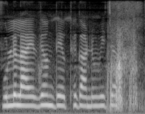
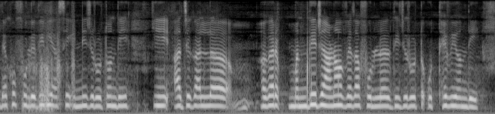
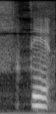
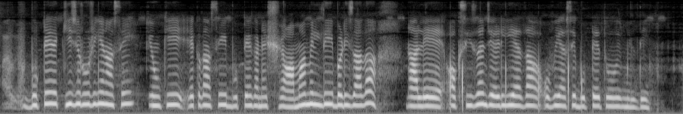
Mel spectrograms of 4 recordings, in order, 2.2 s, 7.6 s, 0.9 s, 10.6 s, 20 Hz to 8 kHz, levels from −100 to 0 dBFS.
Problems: background sounds at intervals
